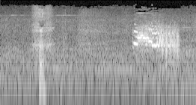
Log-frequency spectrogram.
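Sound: seagull squawking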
